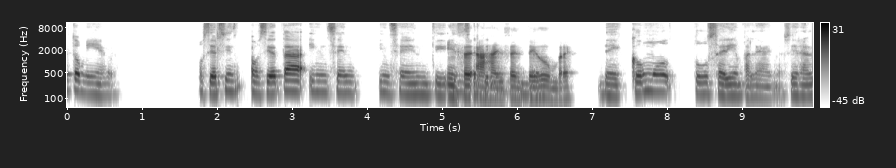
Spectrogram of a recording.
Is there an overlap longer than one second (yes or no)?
yes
